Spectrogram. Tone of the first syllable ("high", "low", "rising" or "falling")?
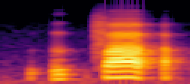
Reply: low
